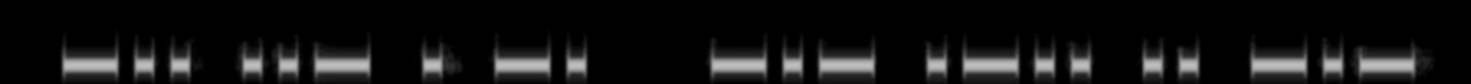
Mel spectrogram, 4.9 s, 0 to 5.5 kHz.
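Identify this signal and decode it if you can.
Morse code, heard as a keyed tone, about 20 wpm, 600 Hz. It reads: DUEN KLIK
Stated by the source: Morse code practice of short Danish words at 20 wpm, from CW med Gnister.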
